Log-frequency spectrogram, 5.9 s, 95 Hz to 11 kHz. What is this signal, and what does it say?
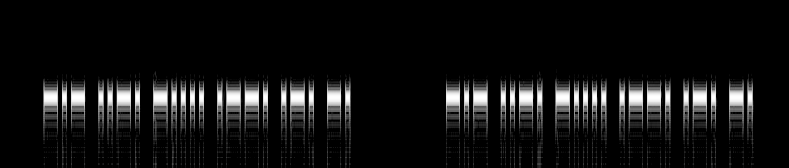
Morse code, heard as a keyed tone, about 34 wpm, 700 Hz. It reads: KF6PRN KF6PRN
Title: USA Call Signs - 6 Characters - Repeated 2x - 35wpm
